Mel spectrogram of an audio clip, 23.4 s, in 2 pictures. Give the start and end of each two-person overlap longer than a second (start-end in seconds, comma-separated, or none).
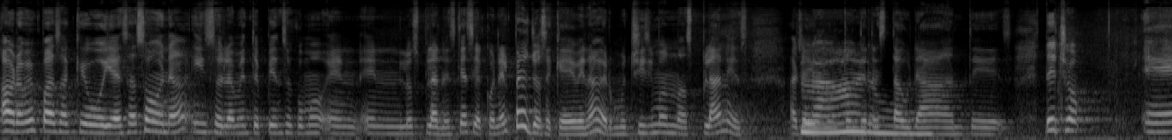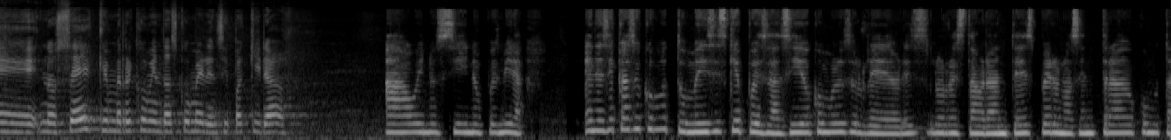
8.0-9.4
